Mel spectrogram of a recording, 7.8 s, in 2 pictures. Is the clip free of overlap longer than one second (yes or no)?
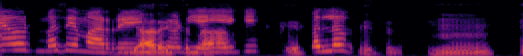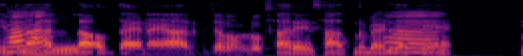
yes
